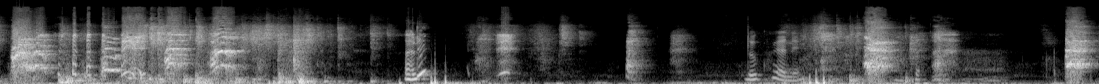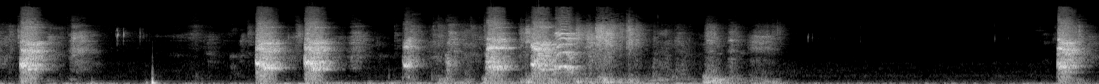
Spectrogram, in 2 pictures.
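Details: French Bulldog, frightened yet eager to play with another dog it will not approach, gives short sharp barks in scattered clusters with long pauses, mixed with people talking and indoor scuffling.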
